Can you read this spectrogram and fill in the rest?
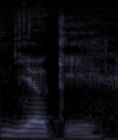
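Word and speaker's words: gnocchi: Uh, but I'm disappointed in you as an Italian because I believe it's pronounced in Yoki.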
